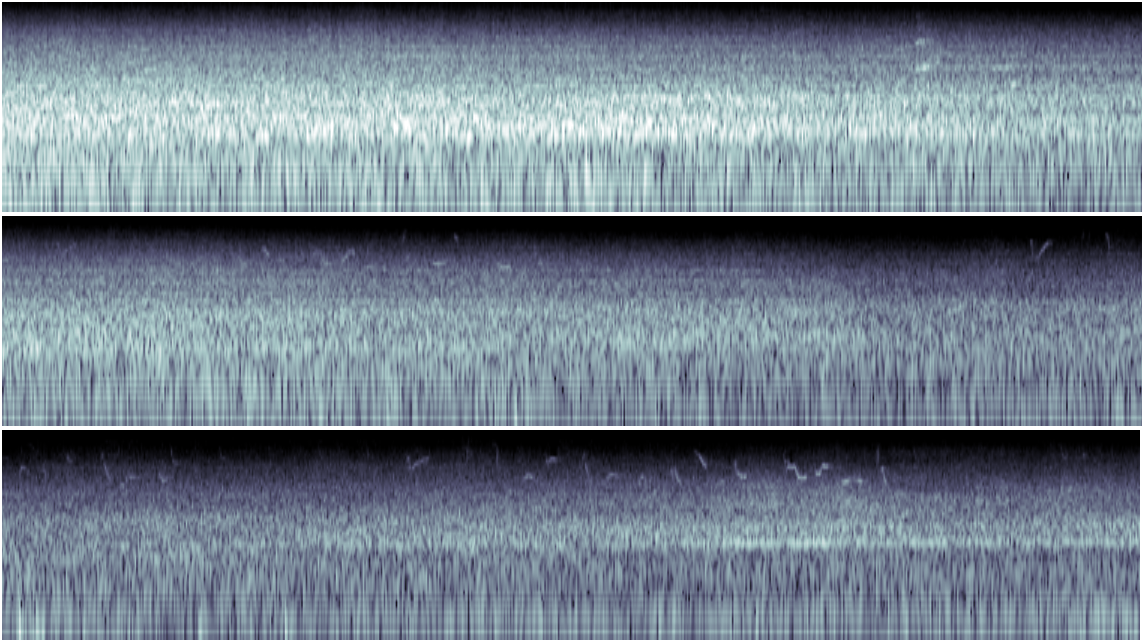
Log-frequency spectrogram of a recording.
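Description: Long mixed freight train of wagons rolling by on the rails, the noise fading steadily over the first dozen seconds as the train draws away. Near the end a road vehicle's engine note comes up.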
